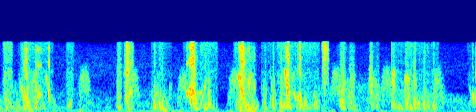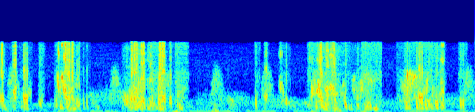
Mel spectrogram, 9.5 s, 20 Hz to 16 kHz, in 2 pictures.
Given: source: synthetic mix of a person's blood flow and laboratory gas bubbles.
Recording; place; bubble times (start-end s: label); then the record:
Doppler ultrasound of blood flow; subclavian vein
0.03-0.14 s: bubbles
0.18-0.54 s: bubbles
0.67-0.75 s: bubbles
1.17-1.36 s: bubbles
1.51-1.73 s: bubbles
1.83-2.18 s: bubbles
2.34-2.57 s: bubbles
2.62-3.30 s: bubbles
3.37-3.57 s: bubbles
3.70-3.82 s: bubbles
3.92-4.39 s: bubbles
4.68-5.09 s: bubbles
5.15-5.22 s: bubbles
5.30-5.67 s: bubbles
5.98-6.66 s: bubbles
7.32-7.37 s: bubbles
7.40-7.46 s: bubbles
7.55-7.68 s: bubbles
7.83-8.59 s: bubbles
8.73-9.23 s: bubbles
9.35-9.45 s: bubbles
From the record:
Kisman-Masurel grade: 343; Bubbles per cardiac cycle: rolling drumbeat, 9 or more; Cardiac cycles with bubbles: 100%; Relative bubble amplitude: loud (0.450 to 0.775); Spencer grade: 3 (all of the cardiac periods contain showers or single bubble signals, but not dominating or overriding the cardiac motion signals); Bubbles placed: anywhere in the cardiac cycle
